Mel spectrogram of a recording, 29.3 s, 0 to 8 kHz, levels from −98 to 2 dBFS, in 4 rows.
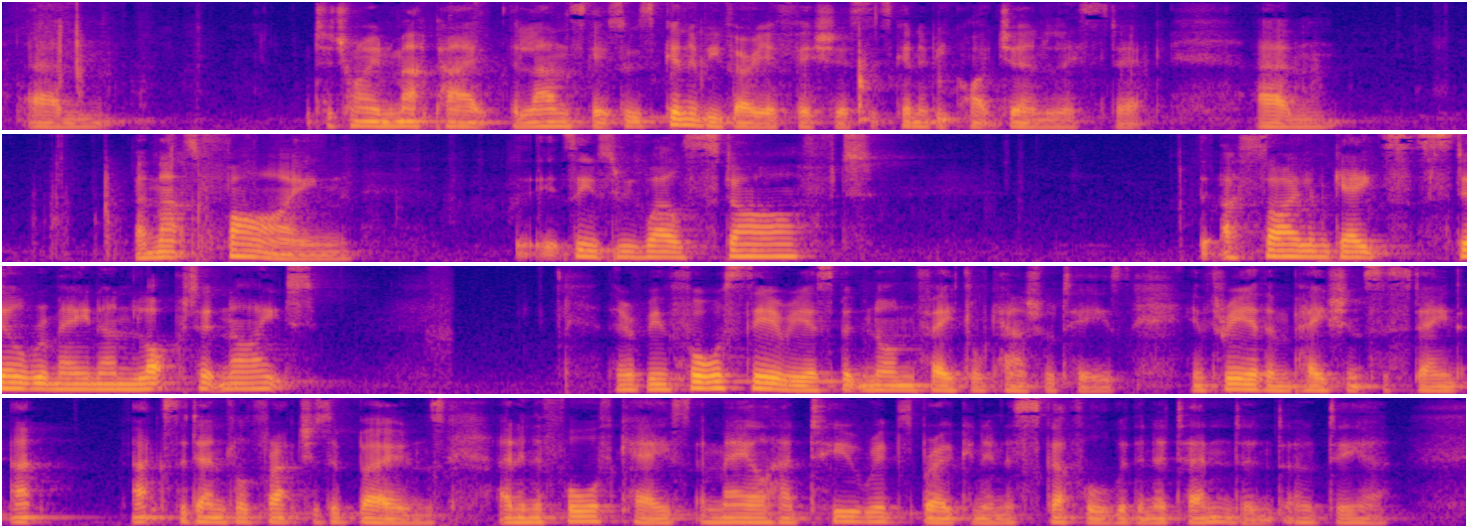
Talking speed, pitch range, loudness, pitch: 160 wpm, 90-120 Hz, -26 LUFS, 100 Hz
